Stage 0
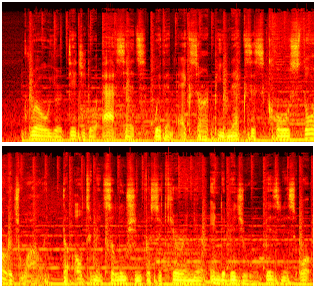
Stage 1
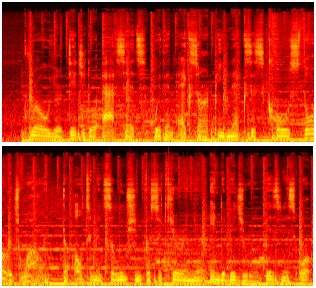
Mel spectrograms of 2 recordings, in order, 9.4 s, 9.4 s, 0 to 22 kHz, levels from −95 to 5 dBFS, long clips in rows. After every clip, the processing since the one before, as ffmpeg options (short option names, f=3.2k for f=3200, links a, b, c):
-af "acompressor=threshold=-19dB:ratio=6"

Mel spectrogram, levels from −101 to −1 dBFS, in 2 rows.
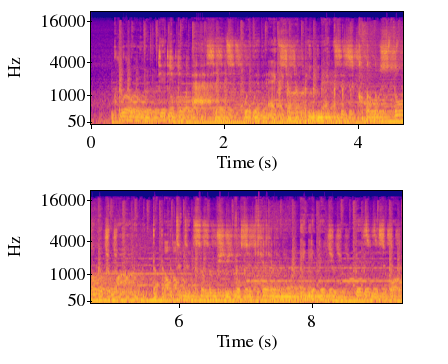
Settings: -filter_complex "[0:a]asplit=2[a][b];[b]adelay=13,volume=-11dB[c];[a][c]amix=inputs=2:normalize=0,asplit=2[d][e];[e]adelay=123,lowpass=f=4.6k:p=1,volume=-3dB,asplit=2[f][g];[g]adelay=123,lowpass=f=4.6k:p=1,volume=0.44,asplit=2[h][i];[i]adelay=123,lowpass=f=4.6k:p=1,volume=0.44,asplit=2[j][k];[k]adelay=123,lowpass=f=4.6k:p=1,volume=0.44,asplit=2[l][m];[m]adelay=123,lowpass=f=4.6k:p=1,volume=0.44,asplit=2[n][o];[o]adelay=123,lowpass=f=4.6k:p=1,volume=0.44[p];[d][f][h][j][l][n][p]amix=inputs=7:normalize=0,volume=4.5dB"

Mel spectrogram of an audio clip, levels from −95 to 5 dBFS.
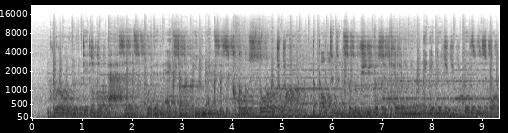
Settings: -af "lowpass=5.7k"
